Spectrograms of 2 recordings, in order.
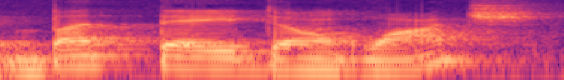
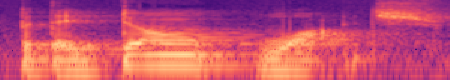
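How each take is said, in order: First: Every word stressed, BUT THEY given full weight; slow word-by-word BUT THEY DON'T WATCH, rising end; non-native stress. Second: BUT THEY light, DON'T WATCH stressed and stretched; native stress. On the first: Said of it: "a non-native speaker would probably say". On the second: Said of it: "a native speaker would say". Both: Shown as a demonstration.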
